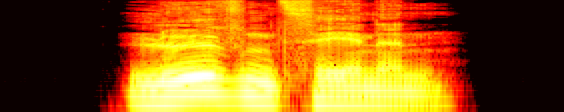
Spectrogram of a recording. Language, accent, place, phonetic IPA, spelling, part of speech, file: German, Germany, Berlin, [ˈløːvn̩ˌt͡sɛːnən], Löwenzähnen, noun, De-Löwenzähnen.ogg
- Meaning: dative plural of Löwenzahn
